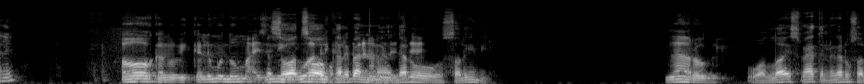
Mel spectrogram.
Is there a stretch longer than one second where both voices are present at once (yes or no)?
yes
